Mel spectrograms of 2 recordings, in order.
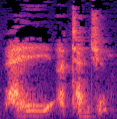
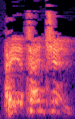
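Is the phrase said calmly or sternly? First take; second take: calmly; sternly. First: It is said plainly and calmly, without scolding. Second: It is said sternly, as a scolding command. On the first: It is a simple invitation to notice. The speaker calls it right. "It's just pay attention" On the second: It is a reprimand to someone not listening. The speaker calls it wrong. "not like your fourth grade teacher said"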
